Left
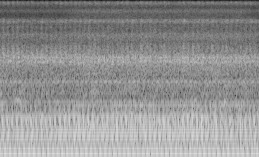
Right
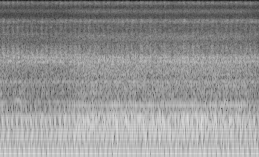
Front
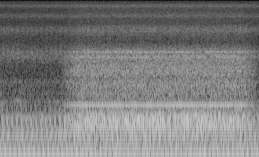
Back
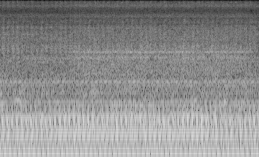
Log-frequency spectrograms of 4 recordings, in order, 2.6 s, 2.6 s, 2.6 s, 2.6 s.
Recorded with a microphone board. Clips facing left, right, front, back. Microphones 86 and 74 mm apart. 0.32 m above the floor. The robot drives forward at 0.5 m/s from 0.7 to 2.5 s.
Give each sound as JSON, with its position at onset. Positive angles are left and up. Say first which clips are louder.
{"t": 0.0, "sound": "an engine running", "louder": "even, back 12 dB", "azimuth_deg": 180}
